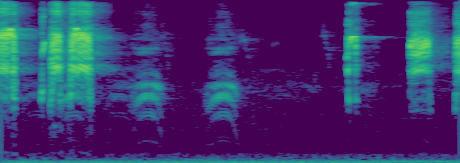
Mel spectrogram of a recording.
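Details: Black francolin giving loud, rasping, broad notes in quick clusters at the start and end. Between them are softer, arched, ringing calls from other birds and a faint low hum.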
